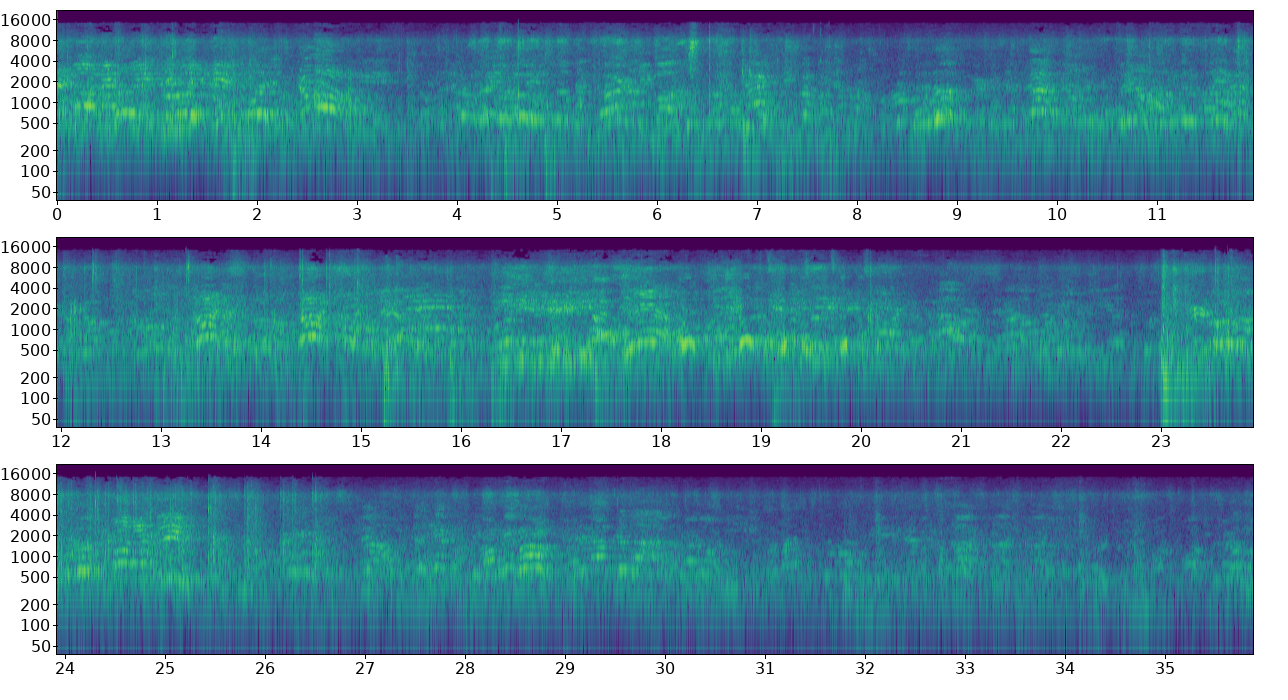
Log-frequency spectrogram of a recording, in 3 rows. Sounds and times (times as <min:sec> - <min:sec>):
Inside, public space: 0:00.0 - 0:35.8
Speech: 0:00.0 - 0:35.8.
